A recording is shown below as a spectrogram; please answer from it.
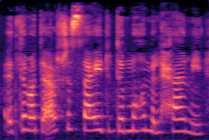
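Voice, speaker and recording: A woman's voice: very high voice, fairly even intonation, racing. A woman with an Egyptian Arabic accent voicing a stern young man who warns his friend in an emphatic, scolding way.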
